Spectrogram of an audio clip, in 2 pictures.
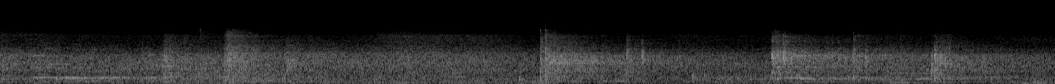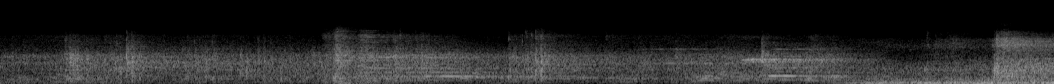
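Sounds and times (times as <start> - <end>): puck and sticks knocking boards: 5.2 - 10.0, 11.0 - 17.0.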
